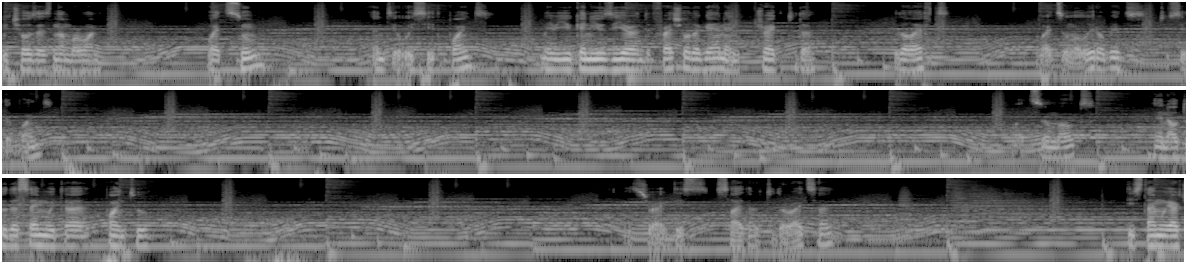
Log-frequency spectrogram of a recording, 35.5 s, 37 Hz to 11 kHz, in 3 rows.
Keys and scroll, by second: 1.6 z, 21.4 z.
